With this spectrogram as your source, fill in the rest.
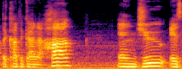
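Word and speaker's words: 十: So number 10 is pronounced or written like this. Ju. Ju. That's 10.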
